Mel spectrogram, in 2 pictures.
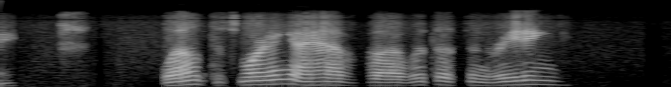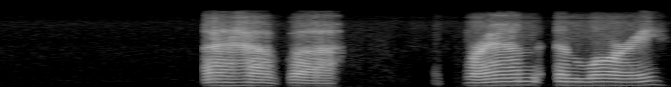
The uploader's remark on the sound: ACIM Daily Conference Call.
